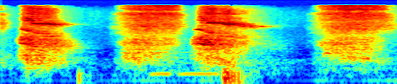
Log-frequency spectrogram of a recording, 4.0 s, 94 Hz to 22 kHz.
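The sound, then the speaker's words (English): Forceful hyperventilation-style breathing, with strong in-breaths and hard blown-out exhales. Four loud, rushing breaths come in a steady rhythm with short gaps between them, and no talk. “notice I'm taking a really strong in breath and I'm really blowing it out. I'm getting rid of that CO2 so that I make room for oxygen, and I'm doing a kind of hyperventilation style.”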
